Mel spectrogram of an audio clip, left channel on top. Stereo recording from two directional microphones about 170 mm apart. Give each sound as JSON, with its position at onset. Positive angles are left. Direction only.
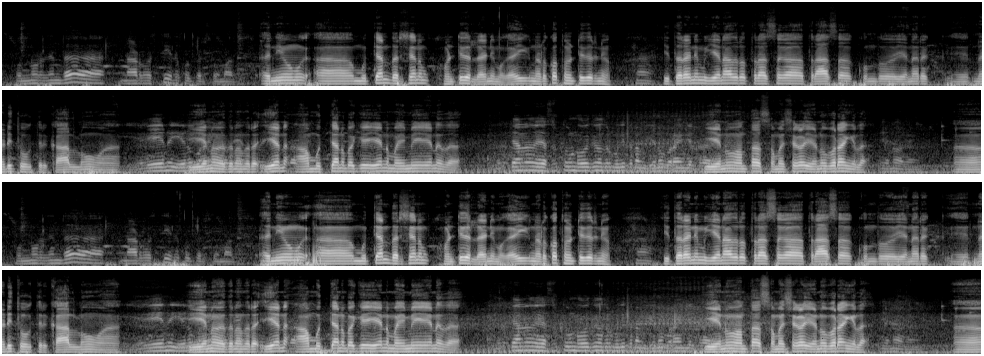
{"t": 0.6, "sound": "speech", "side_deg": 5}
{"t": 2.6, "sound": "speech", "side_deg": -5}
{"t": 15.8, "sound": "speech", "side_deg": 25}
{"t": 16.5, "sound": "speech", "side_deg": 0}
